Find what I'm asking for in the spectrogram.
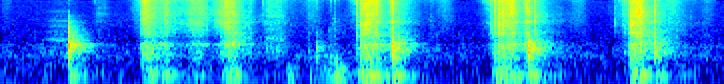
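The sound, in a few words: knife slicing fishcakes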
